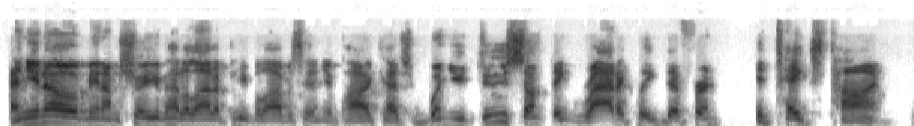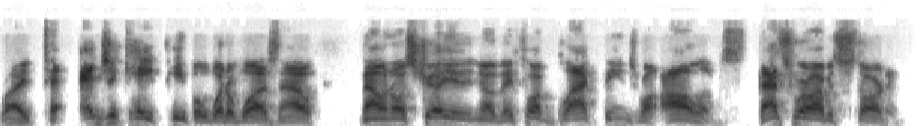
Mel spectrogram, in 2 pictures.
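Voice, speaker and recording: A man speaks with a Brooklyn, New York accent in a casual interview. His delivery is brisk and informal, with street-casual phrasing. The sound is dry, with very little room on it. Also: medium pitch, fairly bright tone, no room sound, rough recording. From Long Island, New York. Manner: informal, peppered with "man" and "you know". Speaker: fast-food founder, interview guest.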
